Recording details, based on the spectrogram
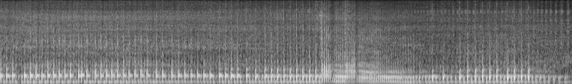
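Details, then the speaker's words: Chinese dirt/pit bike, carbureted single-cylinder, after adjusting the idle screw, choke closed: quick, even popping at a steady idle, and a throttle blip drops cleanly back. Normal idle, bog test next. "besides that I mean we're at a good idle speed so now we're gonna test if it bogs so now that is that a good idle let's"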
